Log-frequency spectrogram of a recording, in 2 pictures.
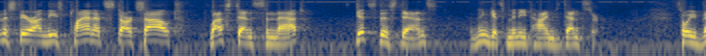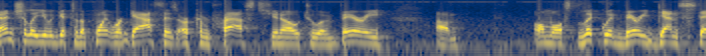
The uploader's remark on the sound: Live Class Lecture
